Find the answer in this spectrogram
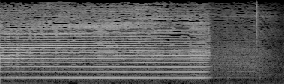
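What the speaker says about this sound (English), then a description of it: "trace the crack with the rotary tool and open up a groove right along the crack" A rotary tool grinds a groove along a crack in a plastic motorcycle fairing, a loud steady high-pitched whine for about four seconds, then the tool spins down and a quieter hiss lingers with a faint tap.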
